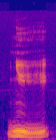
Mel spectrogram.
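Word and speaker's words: 女: último mujer o femenino, que se pronuncia ñu.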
